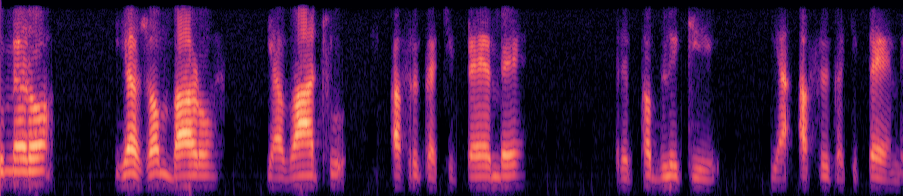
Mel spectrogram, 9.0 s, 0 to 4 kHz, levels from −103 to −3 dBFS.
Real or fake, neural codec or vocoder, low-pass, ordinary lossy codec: real; none; 3.6 kHz; none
